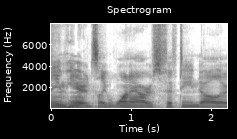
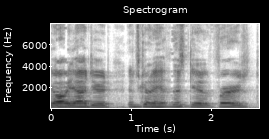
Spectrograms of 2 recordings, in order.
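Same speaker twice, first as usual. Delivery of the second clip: loud, high mock-confident voice; cocky kid impression; 8 semitones higher, 7 dB louder than usual. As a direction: play a kid sure he's safe, much louder and higher. Voicing the confident kid before impact.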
